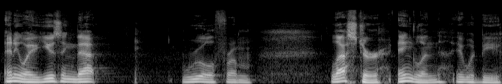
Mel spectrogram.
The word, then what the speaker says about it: Leicester: Yes, because in England, it has to be an English name, because there's a city in England, and you spell it L-E-I-C-E-S-T-E-R. And they pronounce it Leicester. – Leicester, yeah. – So it looks like it should be Leicester, but they just say Leicester.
